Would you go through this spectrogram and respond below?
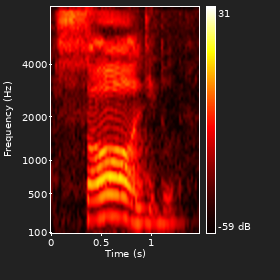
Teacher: E mais uma vez deve ser acentuada por fim a palavra sólido que também é uma proparoxítona porque a sílaba tônica é a anti penúltima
